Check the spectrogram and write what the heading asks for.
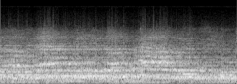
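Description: A group of voices singing a song together over backing music, loud and continuous.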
